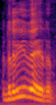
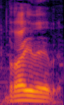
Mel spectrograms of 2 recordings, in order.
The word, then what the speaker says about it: Ryder: con Y pues a mí me sale decir Reader, pero es Rider. ¡Rider!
